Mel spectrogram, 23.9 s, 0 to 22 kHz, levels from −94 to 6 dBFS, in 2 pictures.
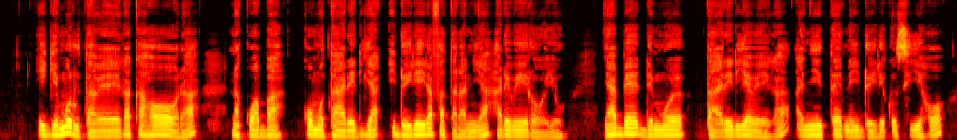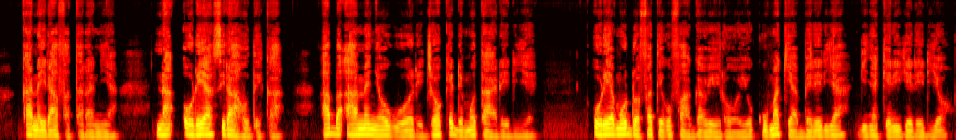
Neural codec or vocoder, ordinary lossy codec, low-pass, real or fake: none; none; none; real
